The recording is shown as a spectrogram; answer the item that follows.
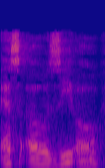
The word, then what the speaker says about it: sozo: And the word is spelled S-O-Z-O, sozo.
